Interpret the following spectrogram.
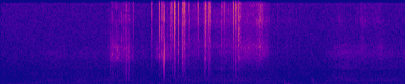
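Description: A faint scratchy rustling noise in a cluster of short bursts, starting about a second in and lasting under two seconds, over quiet room tone.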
